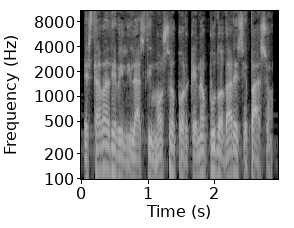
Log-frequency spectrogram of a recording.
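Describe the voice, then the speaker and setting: A man reading fan fiction aloud as storybook narration, at a steady, even pace. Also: low-pitched, a little fast, soft background music.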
